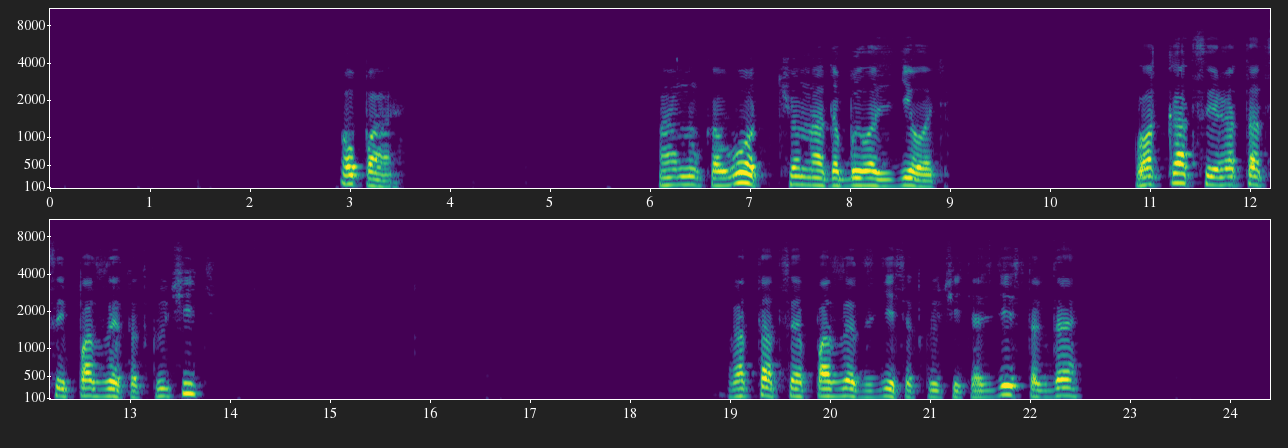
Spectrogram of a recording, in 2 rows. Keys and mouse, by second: 0.3 click, 1.1 click, 1.6 click, 3.0-4.3 middle drag, 5.9-6.4 middle drag, 14.3 click, 16.6 click, 21.6 click, 22.4 click.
